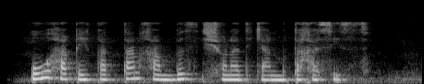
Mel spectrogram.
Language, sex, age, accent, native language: Uzbek, female, 18-24, Buxoro, Uzbek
